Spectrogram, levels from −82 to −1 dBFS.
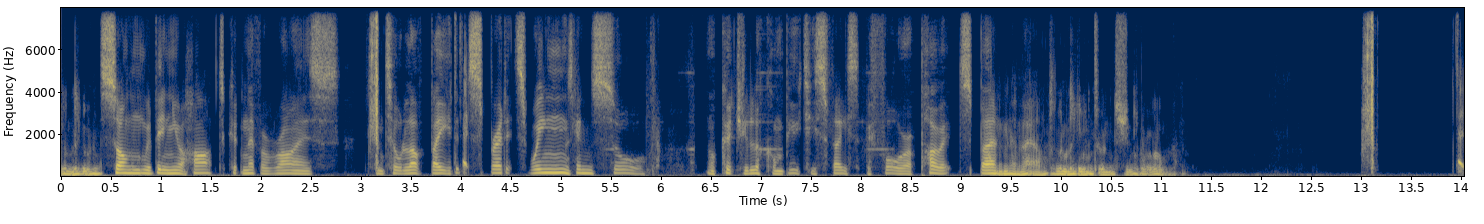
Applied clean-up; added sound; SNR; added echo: neural diffusion model UNIVERSE++.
